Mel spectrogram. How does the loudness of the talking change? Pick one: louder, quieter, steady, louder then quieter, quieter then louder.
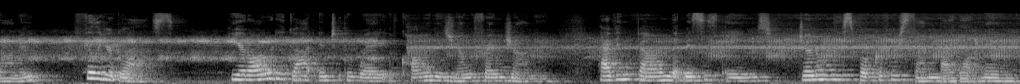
steady.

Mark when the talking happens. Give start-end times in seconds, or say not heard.
0.0-10.1.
